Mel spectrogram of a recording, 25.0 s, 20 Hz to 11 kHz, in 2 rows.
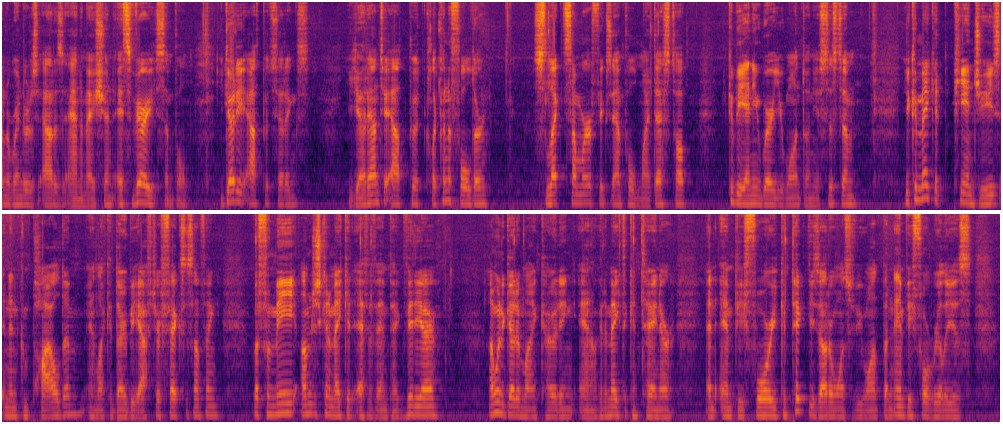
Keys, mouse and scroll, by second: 0.1 click, 5.5 click, 6.6 click, 10.5-24.9 drag.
